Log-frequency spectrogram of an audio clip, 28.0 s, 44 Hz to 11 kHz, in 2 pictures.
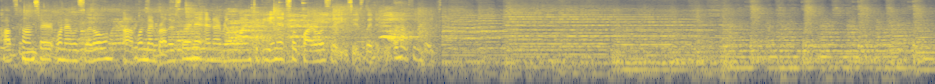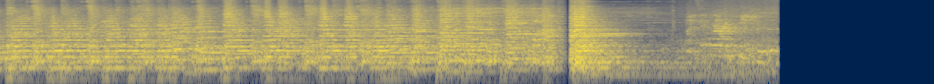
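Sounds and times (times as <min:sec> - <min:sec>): percussion strokes: 0:00.0 - 0:24.1
orchestra with brass: 0:05.6 - 0:23.7.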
